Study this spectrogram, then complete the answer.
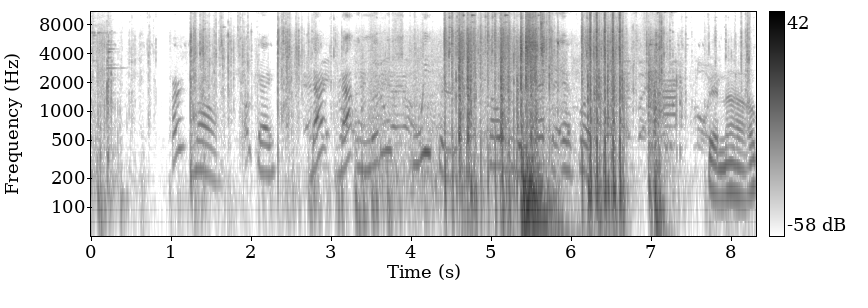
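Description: Rapid SMG hip-fire bursts in Warzone, with loud crackling volleys around the middle of the clip, mixed in with a voice talking throughout.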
